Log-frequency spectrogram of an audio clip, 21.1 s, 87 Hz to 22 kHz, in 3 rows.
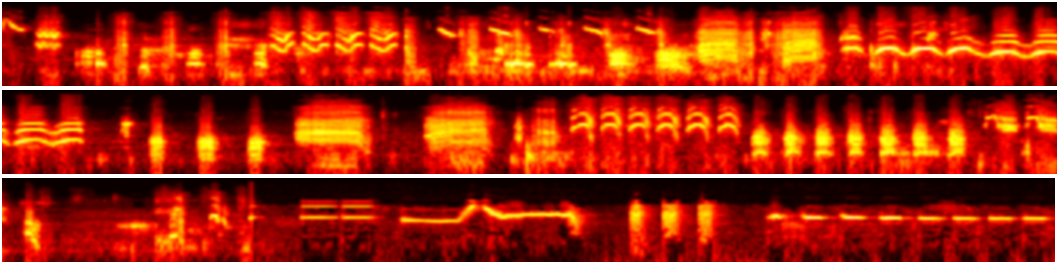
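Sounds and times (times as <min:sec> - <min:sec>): bird singing varied notes: 0:01.5 - 0:06.4, 0:13.3 - 0:21.0.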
